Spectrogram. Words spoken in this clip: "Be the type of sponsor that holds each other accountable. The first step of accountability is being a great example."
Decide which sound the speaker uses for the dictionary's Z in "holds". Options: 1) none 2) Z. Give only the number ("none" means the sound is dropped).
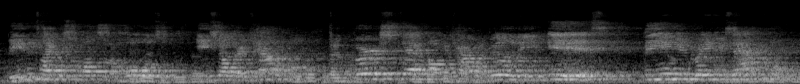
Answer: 1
